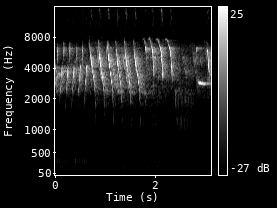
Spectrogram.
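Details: Canary singing long training song for other canaries: rapid repeated falling high notes forming a rolling trill, then a lower buzzy note and a short steady whistle.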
